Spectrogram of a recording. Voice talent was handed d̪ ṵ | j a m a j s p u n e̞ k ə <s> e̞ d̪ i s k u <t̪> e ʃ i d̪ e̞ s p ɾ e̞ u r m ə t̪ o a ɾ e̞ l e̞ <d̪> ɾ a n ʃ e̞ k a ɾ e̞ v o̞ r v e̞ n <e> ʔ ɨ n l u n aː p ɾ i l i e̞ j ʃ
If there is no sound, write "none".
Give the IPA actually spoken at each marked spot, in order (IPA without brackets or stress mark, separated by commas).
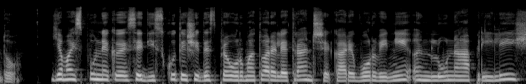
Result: s, t̪, t̪, i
